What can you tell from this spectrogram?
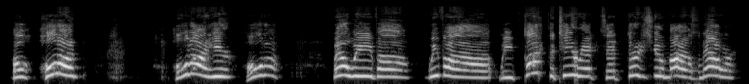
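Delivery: very high squeaky falsetto mouse; Mickey Mouse. Acted. Park host greeting visitors to Jurassic Park, Mickey Mouse voice. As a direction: pipe it up high and loud, like a cartoon mouse. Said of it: "Mickey Mouse welcoming you to Jurassic Park".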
